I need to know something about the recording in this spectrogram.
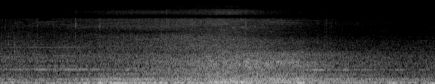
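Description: A car passes close by with a rushing whoosh.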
